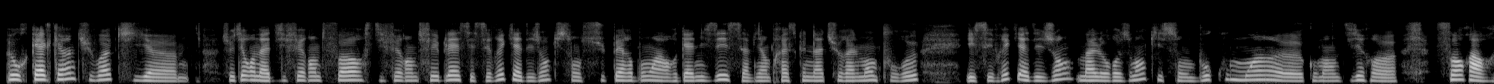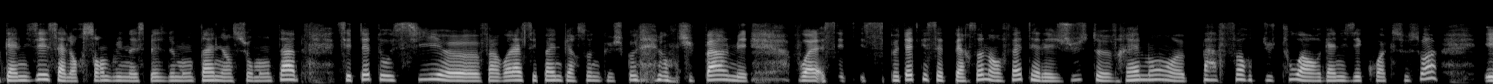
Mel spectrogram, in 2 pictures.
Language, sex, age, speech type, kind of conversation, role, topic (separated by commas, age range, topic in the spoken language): French, female, 45-49, conversation, podcast, host, Comment poser des limites saines sans culpabiliser ?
